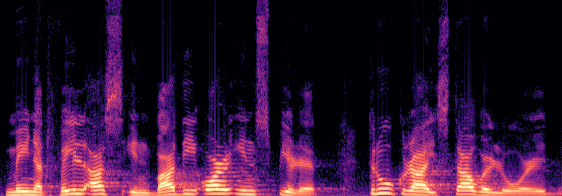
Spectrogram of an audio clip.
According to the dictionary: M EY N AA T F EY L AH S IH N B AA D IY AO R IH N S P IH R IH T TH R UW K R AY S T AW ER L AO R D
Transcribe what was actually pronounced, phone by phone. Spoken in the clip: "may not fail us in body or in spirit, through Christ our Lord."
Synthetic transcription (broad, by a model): M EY N AA T F EY L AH S IH N B AA D IY AO R IH N S P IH R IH T R UW K R AY S T AW ER L AO R D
